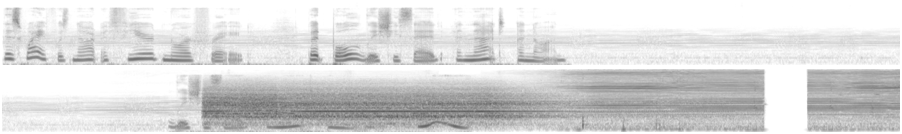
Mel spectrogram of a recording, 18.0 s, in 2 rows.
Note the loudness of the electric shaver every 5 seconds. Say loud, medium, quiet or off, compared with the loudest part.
quiet, quiet, medium, loud.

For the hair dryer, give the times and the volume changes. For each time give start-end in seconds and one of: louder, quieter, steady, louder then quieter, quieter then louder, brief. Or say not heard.
10.9-16.3 quieter.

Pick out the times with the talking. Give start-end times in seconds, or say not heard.
0.0-5.7, 10.7-13.7.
